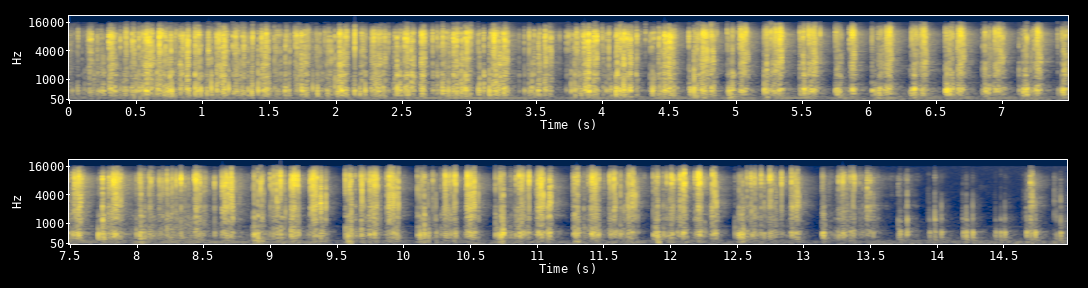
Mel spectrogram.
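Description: Long light-blue nails scratch across the seed surface of a dried sunflower head that still holds its seeds. The result is a dense run of rapid, irregular, bright scratchy strokes with a dry crackling texture. The strokes turn sparser and quieter near the end.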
